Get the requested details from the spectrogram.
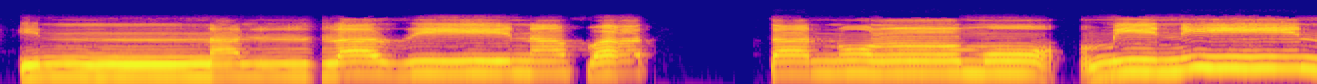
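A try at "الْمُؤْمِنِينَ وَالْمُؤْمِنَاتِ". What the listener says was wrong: mukmininnya belum naik, Bu. Baru naiknya di sini, mukminati.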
